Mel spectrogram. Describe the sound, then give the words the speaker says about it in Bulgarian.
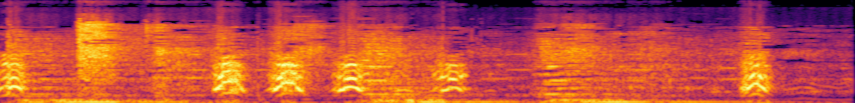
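A big dog barks several times in quick, uneven bursts, loud, over a steady low hum. “О, какво, голямо куче?”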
